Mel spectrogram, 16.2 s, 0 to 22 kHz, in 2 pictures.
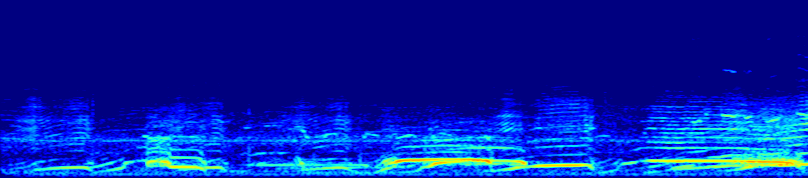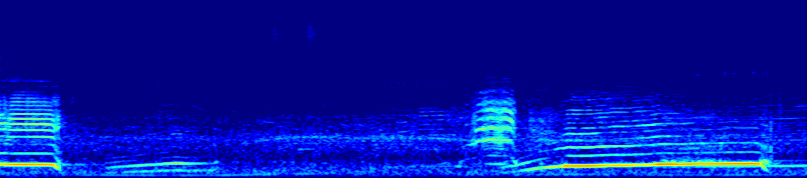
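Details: Aussie Red cows at Beaulands dairy, December 2012, shortly before milking: a chorus of overlapping moos, some bending up or down in pitch, a lull near ten seconds, then a loud long steady moo.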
